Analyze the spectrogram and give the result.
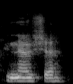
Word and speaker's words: Kenosha: So for today's entree, I shall be choosing the shooting of Jacob Blake in Kenosha, I believe that's how it's pronounced. – Kenosha, Wisconsin.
